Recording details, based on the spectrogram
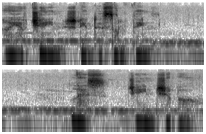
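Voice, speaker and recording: A woman voicing an ancient, calm and wise female tree spirit in an ASMR audio roleplay, speaking only in a soft whisper with formal, old-fashioned phrasing. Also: sits low, slow, over music. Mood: calm, knowing. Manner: soft unvoiced whisper throughout.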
